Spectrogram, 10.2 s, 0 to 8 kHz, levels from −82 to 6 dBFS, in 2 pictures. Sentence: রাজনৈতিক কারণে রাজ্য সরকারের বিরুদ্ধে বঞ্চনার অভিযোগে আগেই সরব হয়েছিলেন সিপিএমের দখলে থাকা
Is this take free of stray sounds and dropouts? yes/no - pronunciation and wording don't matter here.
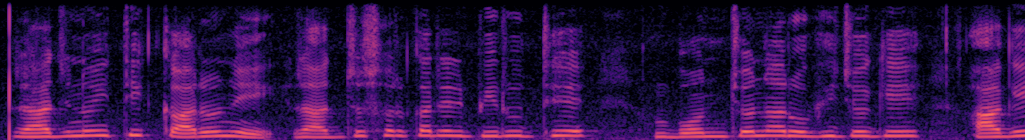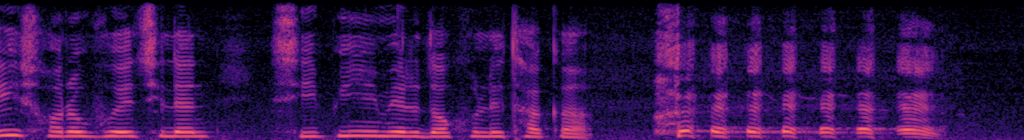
no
